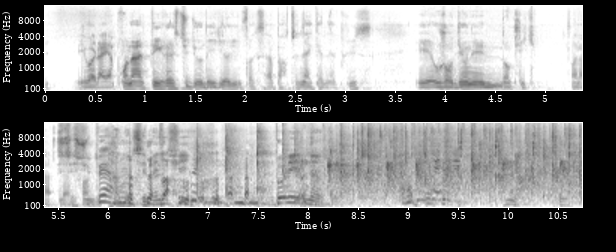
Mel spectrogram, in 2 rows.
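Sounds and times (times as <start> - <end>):
speech: 0.4 - 10.7
laughter: 6.0 - 10.7
applause: 6.8 - 10.7.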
